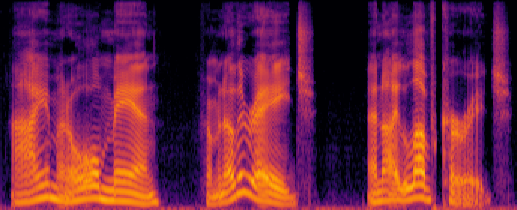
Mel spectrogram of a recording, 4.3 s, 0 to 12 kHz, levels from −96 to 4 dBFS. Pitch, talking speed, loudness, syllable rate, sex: 160 Hz, 165 wpm, -18 LUFS, 4.9 syllables/s, male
